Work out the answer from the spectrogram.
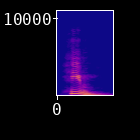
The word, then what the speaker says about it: hymn: CONDEMN condemn, N silent यहाँ पर भी। ठीक है, HYMN हिम, सीख रहे हो साथ साथ।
